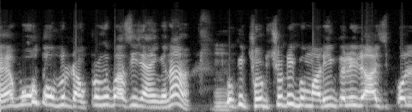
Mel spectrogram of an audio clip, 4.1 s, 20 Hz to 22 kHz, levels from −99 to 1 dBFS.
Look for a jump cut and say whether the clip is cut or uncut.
uncut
